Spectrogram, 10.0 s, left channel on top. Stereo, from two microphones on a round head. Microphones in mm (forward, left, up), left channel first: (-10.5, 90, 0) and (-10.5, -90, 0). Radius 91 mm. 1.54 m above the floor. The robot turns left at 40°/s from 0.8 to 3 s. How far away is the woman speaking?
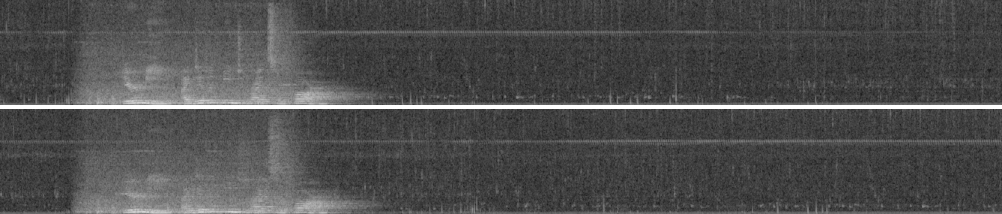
About 1.3 m.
